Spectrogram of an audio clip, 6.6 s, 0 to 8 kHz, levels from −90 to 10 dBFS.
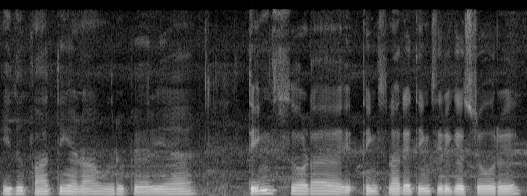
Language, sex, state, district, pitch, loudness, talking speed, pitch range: Tamil, male, Tamil Nadu, Kanyakumari, 105 Hz, -18 LUFS, 110 wpm, 100-110 Hz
